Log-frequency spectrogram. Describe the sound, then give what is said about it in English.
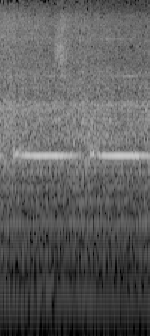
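Bus warning beeps: two long, steady, high electronic tones, each with a brief blip just before it, sound clearly over a low engine rumble. “all that beeping. Okay. And, geez, are you done now, beeping?”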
